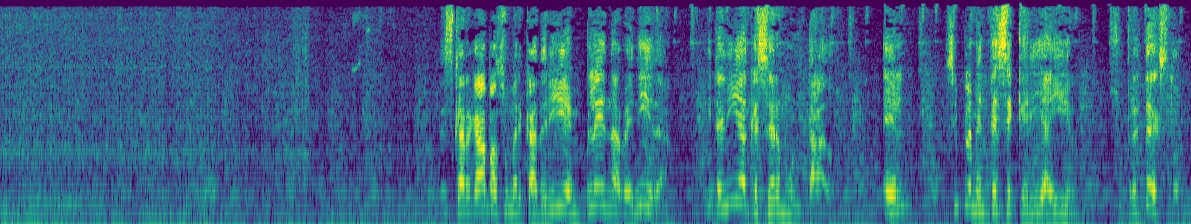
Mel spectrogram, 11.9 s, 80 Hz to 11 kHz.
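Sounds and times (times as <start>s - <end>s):
delivery vehicle engine idling on a city avenue: 0.0s - 4.5s
speech: 4.4s - 11.9s.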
